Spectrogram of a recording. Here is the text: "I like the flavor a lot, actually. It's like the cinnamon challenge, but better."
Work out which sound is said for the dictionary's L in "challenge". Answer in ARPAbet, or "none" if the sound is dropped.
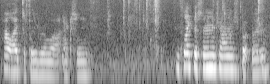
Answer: L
